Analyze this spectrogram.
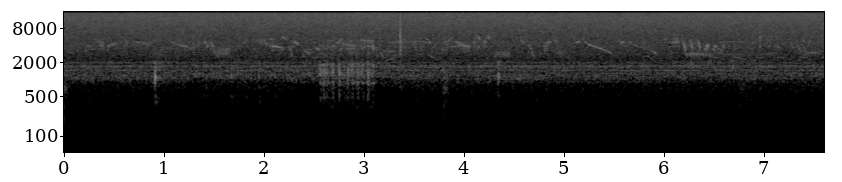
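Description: Faint, distant black grouse lekking: a steady bubbling murmur, with one louder hissing call lasting about half a second, roughly two and a half seconds in. Small songbirds chirp faintly above it.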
